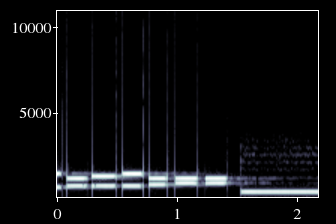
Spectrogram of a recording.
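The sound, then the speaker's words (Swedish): A telephone dials a call: a quick series of short, bright keypad beeps in steady rhythm, each with a small click, followed by a sustained lower, unbroken tone. “jag ska ringa honom. Ja, ring honom.”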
